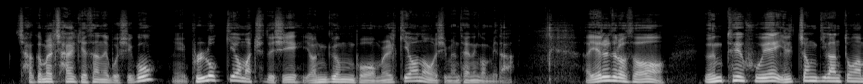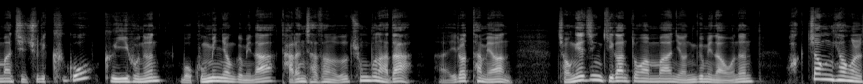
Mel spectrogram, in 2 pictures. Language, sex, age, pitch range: Korean, male, 30-49, 110-160 Hz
